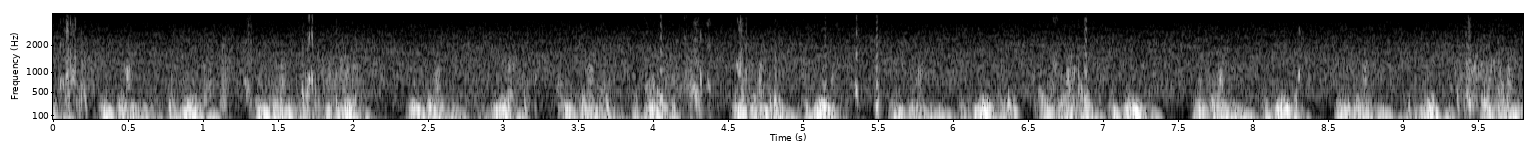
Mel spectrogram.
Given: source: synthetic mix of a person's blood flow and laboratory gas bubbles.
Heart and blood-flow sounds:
Doppler ultrasound of blood flow; precordium
0.02-0.24 s: bubbles
0.74-0.83 s: bubbles
1.25-1.48 s: bubbles
1.62-2.07 s: bubbles
2.93-3.26 s: bubbles
3.34-3.43 s: bubbles
3.62-3.75 s: bubbles
3.93-4.40 s: bubbles
4.54-4.67 s: bubbles
4.75-4.91 s: bubbles
5.12-5.23 s: bubbles
5.33-5.40 s: bubbles
5.45-5.54 s: bubbles
6.29-6.46 s: bubbles
6.52-7.02 s: bubbles
8.26-8.34 s: bubbles
8.57-8.69 s: bubbles
9.15-9.24 s: bubbles
9.28-9.74 s: bubbles
From the record:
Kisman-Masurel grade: 232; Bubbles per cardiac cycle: several, 3 to 8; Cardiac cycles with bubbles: 50 to 99%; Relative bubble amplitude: moderate (0.250 to 0.450); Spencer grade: 3 (all of the cardiac periods contain showers or single bubble signals, but not dominating or overriding the cardiac motion signals); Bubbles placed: anywhere in the cardiac cycle

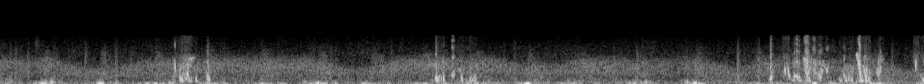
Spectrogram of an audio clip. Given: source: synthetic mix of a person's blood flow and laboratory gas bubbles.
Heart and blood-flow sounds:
Doppler ultrasound of blood flow; subclavian vein
1.71-2.00 s: bubbles
2.04-2.13 s: bubbles
4.33-4.48 s: bubbles
4.50-4.78 s: bubbles
7.67-7.78 s: bubbles
7.81-8.29 s: bubbles
8.38-8.85 s: bubbles
9.13-9.25 s: bubbles
From the record:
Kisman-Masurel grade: 223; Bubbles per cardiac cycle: several, 3 to 8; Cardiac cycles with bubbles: 10 to 50%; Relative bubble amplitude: loud (0.450 to 0.775); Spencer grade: 2 (many but less than half of the cardiac periods contain bubble signals, singularly or in groups); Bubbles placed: anywhere in the cardiac cycle

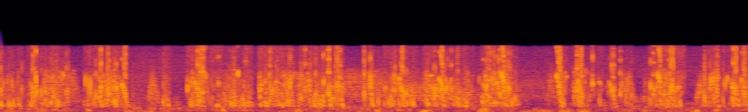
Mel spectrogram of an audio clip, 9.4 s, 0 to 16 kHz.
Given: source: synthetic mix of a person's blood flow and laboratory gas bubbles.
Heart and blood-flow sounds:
Doppler ultrasound of blood flow; subclavian vein
0.00-0.30 s: bubbles
0.34-0.87 s: bubbles
1.02-1.63 s: bubbles
2.01-2.14 s: bubbles
2.31-3.19 s: bubbles
3.23-4.33 s: bubbles
4.51-5.22 s: bubbles
5.27-5.92 s: bubbles
5.96-6.53 s: bubbles
6.92-7.92 s: bubbles
8.10-8.55 s: bubbles
8.74-9.36 s: bubbles
From the record:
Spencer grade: 4 (maximum detectable bubble signal sounding continuously throughout systole and diastole of every cardiac period, and overriding the amplitude of the normal cardiac signals); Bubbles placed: anywhere in the cardiac cycle

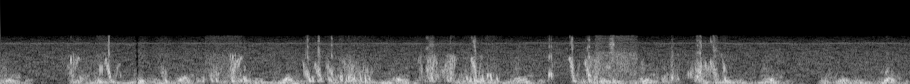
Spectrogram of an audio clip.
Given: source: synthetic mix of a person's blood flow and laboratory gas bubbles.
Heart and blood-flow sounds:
Doppler ultrasound of blood flow; precordium
0.67-1.22 s: bubbles
1.59-1.72 s: bubbles
1.95-2.53 s: bubbles
3.00-3.75 s: bubbles
4.16-5.02 s: bubbles
5.46-5.58 s: bubbles
5.67-5.80 s: bubbles
5.83-6.38 s: bubbles
6.60-6.80 s: bubbles
6.85-7.30 s: bubbles
From the record:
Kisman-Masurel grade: 243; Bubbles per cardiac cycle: several, 3 to 8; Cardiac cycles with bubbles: 100%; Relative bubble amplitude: loud (0.450 to 0.775); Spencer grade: 3 (all of the cardiac periods contain showers or single bubble signals, but not dominating or overriding the cardiac motion signals); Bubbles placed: only in the low amplitude regions of the cardiac cycle

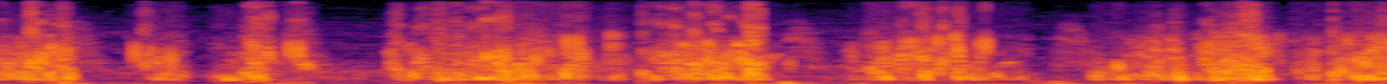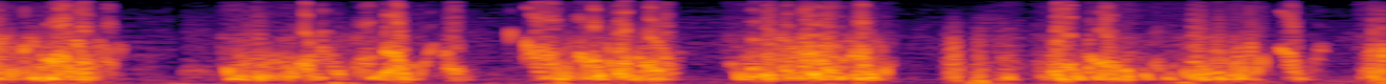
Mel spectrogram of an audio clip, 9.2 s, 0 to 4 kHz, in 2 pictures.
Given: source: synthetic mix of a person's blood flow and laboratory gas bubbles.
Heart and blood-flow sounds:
Doppler ultrasound of blood flow; subclavian vein
0.00-0.29 s: bubbles
0.42-0.63 s: bubbles
0.70-1.07 s: bubbles
1.28-2.67 s: bubbles
2.81-3.44 s: bubbles
3.62-5.04 s: bubbles
5.35-6.21 s: bubbles
6.30-6.90 s: bubbles
7.03-7.62 s: bubbles
7.94-8.04 s: bubbles
8.07-9.04 s: bubbles
9.14-9.25 s: bubbles
From the record:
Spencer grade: 4 (maximum detectable bubble signal sounding continuously throughout systole and diastole of every cardiac period, and overriding the amplitude of the normal cardiac signals); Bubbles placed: anywhere in the cardiac cycle

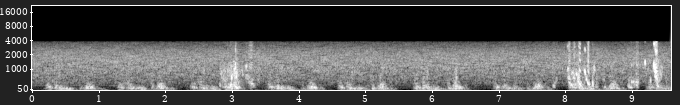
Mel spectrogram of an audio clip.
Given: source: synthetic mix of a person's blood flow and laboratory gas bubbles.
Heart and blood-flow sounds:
Doppler ultrasound of blood flow; precordium
2.81-3.45 s: bubbles
7.82-7.91 s: bubbles
8.04-8.55 s: bubbles
8.95-9.13 s: bubbles
9.18-9.56 s: bubbles
From the record:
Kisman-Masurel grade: 223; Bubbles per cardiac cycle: several, 3 to 8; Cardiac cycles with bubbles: 10 to 50%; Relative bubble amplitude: loud (0.450 to 0.775); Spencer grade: 2 (many but less than half of the cardiac periods contain bubble signals, singularly or in groups); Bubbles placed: only in the low amplitude regions of the cardiac cycle

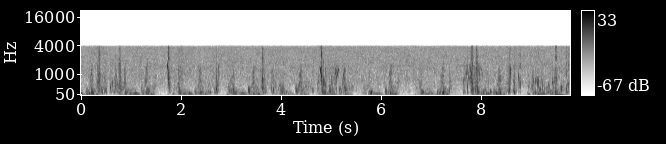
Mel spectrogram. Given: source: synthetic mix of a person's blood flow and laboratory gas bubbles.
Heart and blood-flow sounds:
Doppler ultrasound of blood flow; precordium
0.30-0.53 s: bubbles
0.56-0.91 s: bubbles
1.71-1.83 s: bubbles
1.93-2.04 s: bubbles
2.52-2.80 s: bubbles
2.94-3.08 s: bubbles
3.58-3.74 s: bubbles
3.78-4.09 s: bubbles
4.61-4.66 s: bubbles
4.76-5.18 s: bubbles
5.26-5.34 s: bubbles
7.35-7.40 s: bubbles
7.63-8.24 s: bubbles
8.50-8.80 s: bubbles
8.99-9.53 s: bubbles
9.56-9.65 s: bubbles
9.68-9.79 s: bubbles
From the record:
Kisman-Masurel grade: 232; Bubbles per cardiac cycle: several, 3 to 8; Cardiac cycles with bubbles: 50 to 99%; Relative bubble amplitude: moderate (0.250 to 0.450); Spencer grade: 3 (all of the cardiac periods contain showers or single bubble signals, but not dominating or overriding the cardiac motion signals); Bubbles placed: only in the low amplitude regions of the cardiac cycle

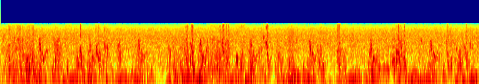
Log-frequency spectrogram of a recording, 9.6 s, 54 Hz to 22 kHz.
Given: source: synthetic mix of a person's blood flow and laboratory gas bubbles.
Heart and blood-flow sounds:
Doppler ultrasound of blood flow; precordium
0.10-0.75 s: bubbles
1.01-1.25 s: bubbles
1.29-1.43 s: bubbles
1.50-1.69 s: bubbles
1.87-2.18 s: bubbles
2.32-2.43 s: bubbles
3.43-3.93 s: bubbles
4.11-4.62 s: bubbles
4.68-4.90 s: bubbles
5.16-5.45 s: bubbles
5.58-5.96 s: bubbles
6.36-6.52 s: bubbles
6.71-6.95 s: bubbles
7.52-8.15 s: bubbles
8.36-8.46 s: bubbles
8.82-9.46 s: bubbles
From the record:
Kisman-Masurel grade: 243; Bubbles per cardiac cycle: several, 3 to 8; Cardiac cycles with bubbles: 100%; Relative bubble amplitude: loud (0.450 to 0.775); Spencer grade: 3 (all of the cardiac periods contain showers or single bubble signals, but not dominating or overriding the cardiac motion signals); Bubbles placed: only in the low amplitude regions of the cardiac cycle

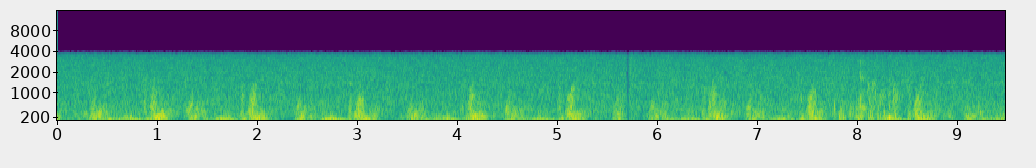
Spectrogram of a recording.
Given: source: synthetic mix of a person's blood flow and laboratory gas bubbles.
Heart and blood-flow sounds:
Doppler ultrasound of blood flow; precordium
7.74-8.46 s: bubbles
From the record:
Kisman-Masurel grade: 212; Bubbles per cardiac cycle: several, 3 to 8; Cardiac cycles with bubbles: 1 to 10%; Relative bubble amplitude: moderate (0.250 to 0.450); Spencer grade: 1 (occasional bubble signal discernible with the cardiac motion signal, with majority of cardiac periods free of bubbles); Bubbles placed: anywhere in the cardiac cycle

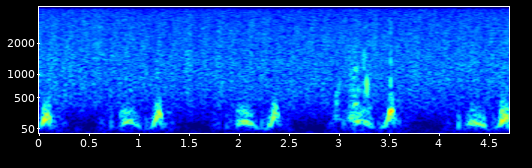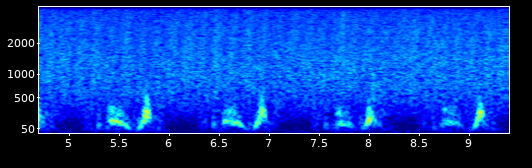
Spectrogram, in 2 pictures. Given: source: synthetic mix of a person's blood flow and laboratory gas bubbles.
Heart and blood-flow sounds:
Doppler ultrasound of blood flow; precordium
2.96-3.37 s: bubbles
From the record:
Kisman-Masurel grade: 122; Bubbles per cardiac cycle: 1 to 2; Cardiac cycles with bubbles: 10 to 50%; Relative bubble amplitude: moderate (0.250 to 0.450); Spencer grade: 2 (many but less than half of the cardiac periods contain bubble signals, singularly or in groups); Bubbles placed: only in the low amplitude regions of the cardiac cycle

